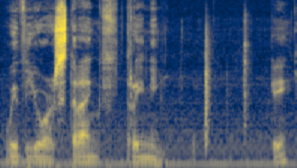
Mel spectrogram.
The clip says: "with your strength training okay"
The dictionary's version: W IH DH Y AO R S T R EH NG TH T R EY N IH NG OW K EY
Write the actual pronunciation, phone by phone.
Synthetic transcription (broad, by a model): W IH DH Y AO R S T R EH NG TH T R EY N IH NG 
